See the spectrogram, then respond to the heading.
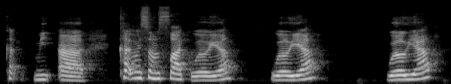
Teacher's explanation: So will ya, this you becomes ya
